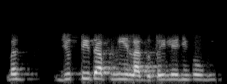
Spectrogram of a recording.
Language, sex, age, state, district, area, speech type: Punjabi, female, 30-45, Punjab, Mohali, urban, conversation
